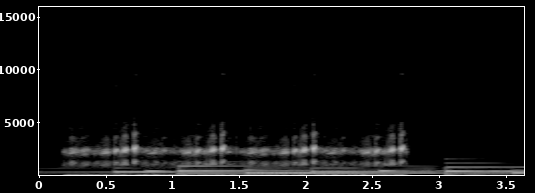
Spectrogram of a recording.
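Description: A frog croaks in a rapid, steady run for about three seconds over soft sustained background tones, pauses briefly, then croaks again, set within a calm bedtime sleep story.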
